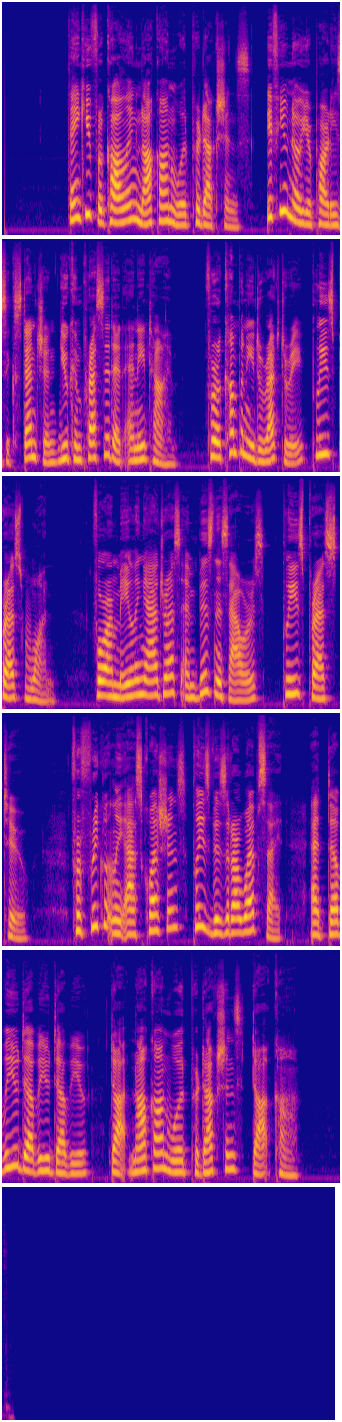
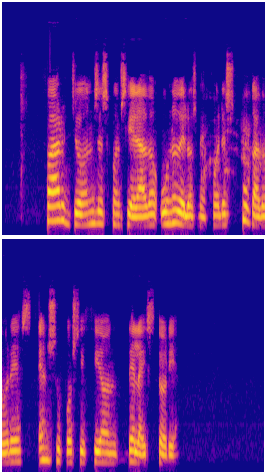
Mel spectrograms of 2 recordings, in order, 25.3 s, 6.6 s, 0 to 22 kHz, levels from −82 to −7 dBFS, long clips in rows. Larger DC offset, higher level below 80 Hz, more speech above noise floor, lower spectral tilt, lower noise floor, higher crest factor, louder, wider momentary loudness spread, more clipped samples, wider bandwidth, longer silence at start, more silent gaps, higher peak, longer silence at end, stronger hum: neither; first, -62 dBFS vs -70 dBFS; second, 42 dB vs 52 dB; about the same, -4 dB/octave vs -4 dB/octave; second, -62 dBFS vs -69 dBFS; about the same, 20 dB vs 16 dB; about the same, -20 LUFS vs -18 LUFS; first, 10 LU vs 7 LU; neither; first, over 20 kHz vs 9.4 kHz; first, 0.85 s vs 0.55 s; neither; about the same, 0 dBFS vs -2 dBFS; first, 4.7 s vs 1.1 s; neither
